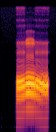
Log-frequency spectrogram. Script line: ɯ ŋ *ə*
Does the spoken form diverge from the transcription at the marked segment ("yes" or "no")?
yes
